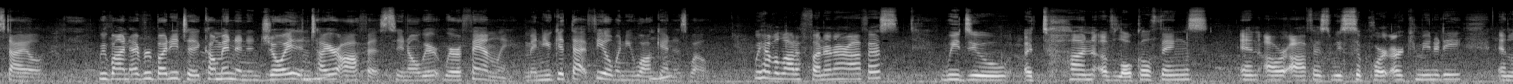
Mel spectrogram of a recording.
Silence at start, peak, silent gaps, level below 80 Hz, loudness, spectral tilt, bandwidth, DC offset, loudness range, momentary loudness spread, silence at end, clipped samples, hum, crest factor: 0 s; 0 dBFS; none; -34 dBFS; -13 LUFS; -4 dB/octave; 15.5 kHz; under 0.1%; 3 LU; 11 LU; 0 s; under 0.1%; none; 12 dB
